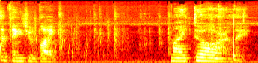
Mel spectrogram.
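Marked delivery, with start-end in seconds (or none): 2.3-3.3 slow, low whisper; drawn-out whispered endearment; intimate whisper. Pretend. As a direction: whisper it slowly as a sweet aside. Flirty aside to viewers.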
